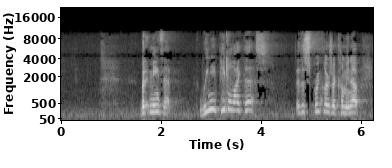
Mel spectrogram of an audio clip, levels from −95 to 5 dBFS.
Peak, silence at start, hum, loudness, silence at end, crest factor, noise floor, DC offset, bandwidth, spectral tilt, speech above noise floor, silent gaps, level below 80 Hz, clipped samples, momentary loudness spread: -2 dBFS; 0.8 s; none; -23 LUFS; 0 s; 24 dB; -51 dBFS; under 0.1%; 11 kHz; -2.5 dB/octave; 28 dB; none; -60 dBFS; under 0.1%; 21 LU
